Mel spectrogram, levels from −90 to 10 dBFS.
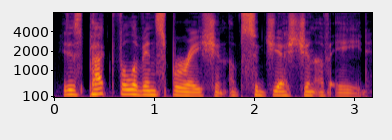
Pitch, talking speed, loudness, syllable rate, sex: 130 Hz, 190 wpm, -20 LUFS, 5.5 syllables/s, male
